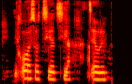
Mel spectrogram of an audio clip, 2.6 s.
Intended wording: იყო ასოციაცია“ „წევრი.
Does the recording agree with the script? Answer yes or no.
yes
